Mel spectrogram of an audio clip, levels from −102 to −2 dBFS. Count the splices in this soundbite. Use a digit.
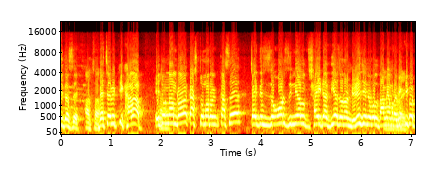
0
